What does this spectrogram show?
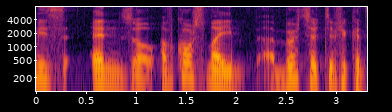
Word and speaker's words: Enzo: very much as he heard my name is Enzo of course my birth certificate says Vincenzo so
